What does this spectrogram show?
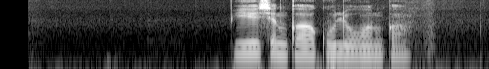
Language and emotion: Russian, sad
